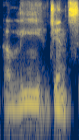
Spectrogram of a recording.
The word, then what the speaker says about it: allegiance: Allegiance is a 3-syllable word. Stress on the li.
